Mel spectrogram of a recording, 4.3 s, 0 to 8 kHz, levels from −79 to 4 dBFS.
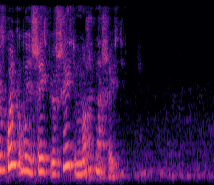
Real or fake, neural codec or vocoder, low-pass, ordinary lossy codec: fake; vocoder, 22.05 kHz, 80 mel bands, HiFi-GAN; 7.2 kHz; AAC, 32 kbps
